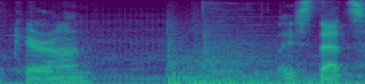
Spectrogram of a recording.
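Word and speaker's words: Chiron: get the pronunciation right i think it's a hard ch right so cairon at least that's how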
